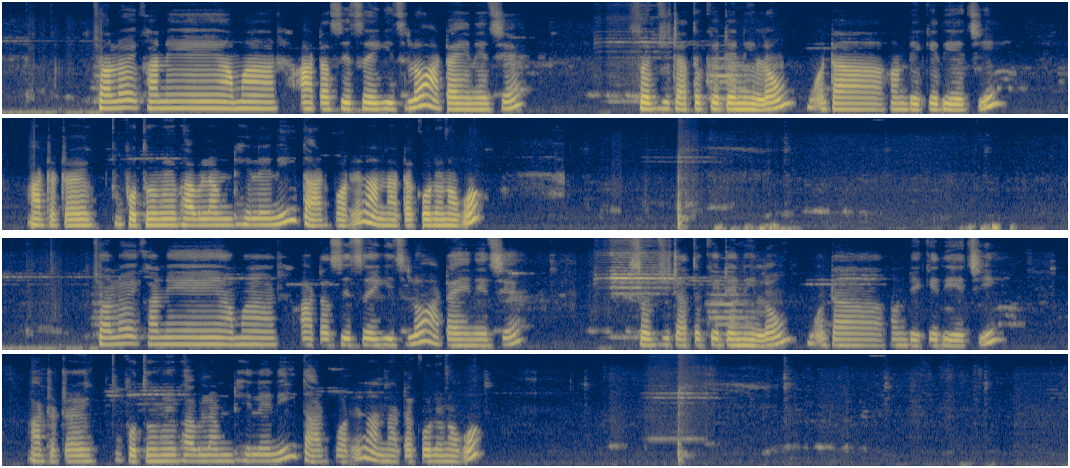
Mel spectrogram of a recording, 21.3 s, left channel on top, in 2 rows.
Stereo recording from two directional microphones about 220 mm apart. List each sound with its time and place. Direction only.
0.9 s speech: 15° left (ahead or behind)
6.3 s speech: 20° left (ahead or behind)
10.9 s speech: 20° left (ahead or behind)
